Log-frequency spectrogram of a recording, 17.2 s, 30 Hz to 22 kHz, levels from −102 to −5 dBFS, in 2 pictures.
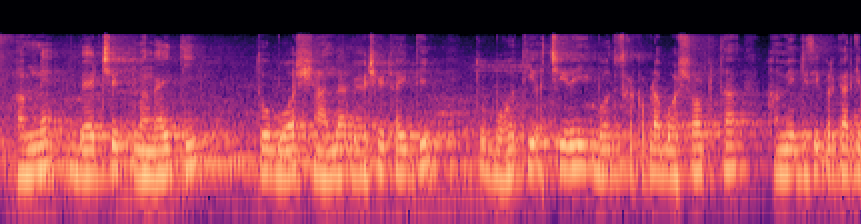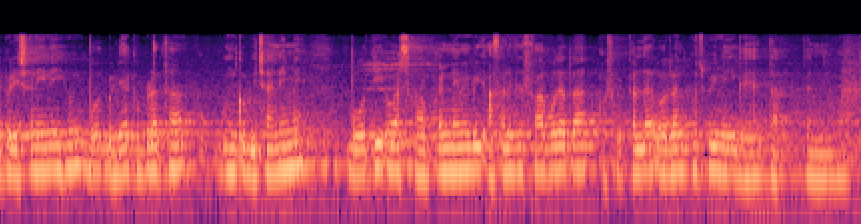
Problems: constant background noise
